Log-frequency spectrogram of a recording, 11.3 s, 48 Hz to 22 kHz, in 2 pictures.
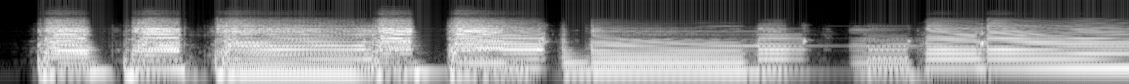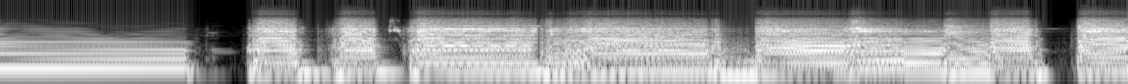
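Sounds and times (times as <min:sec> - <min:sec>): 
overdriven tweed-style guitar amp playing crunchy strummed chords: 0:00.0 - 0:11.2.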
